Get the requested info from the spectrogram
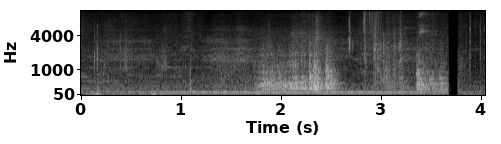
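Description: Indoor store background: a steady low hum, with a louder, brief noisy sound about two seconds in and a short dropout near the end.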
